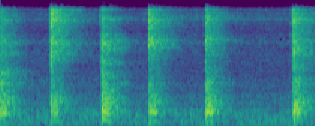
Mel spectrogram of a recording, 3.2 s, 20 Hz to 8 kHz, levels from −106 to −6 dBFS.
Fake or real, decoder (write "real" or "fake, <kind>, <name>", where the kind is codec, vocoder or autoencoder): fake, vocoder, HiFi-GAN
